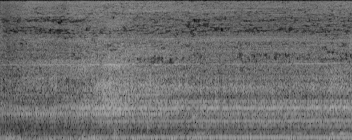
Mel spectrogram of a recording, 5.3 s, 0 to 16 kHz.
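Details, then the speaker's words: Electric oil extractor on a Mercedes whose oil pan holds 5.8 quarts: steady pump whir over a low hum, the motor note changes as it struggles for the last oil and starts drawing air, pan nearly empty. "all right it's trying to suck the rest of the oil out I can tell it's struggling to get the last bit of it out"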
